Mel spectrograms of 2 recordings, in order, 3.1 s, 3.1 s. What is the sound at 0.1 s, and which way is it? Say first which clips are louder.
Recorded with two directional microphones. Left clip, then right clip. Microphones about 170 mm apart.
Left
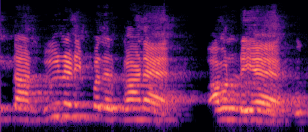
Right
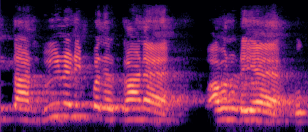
A man's voice: right 3 dB; 25° right (ahead or behind).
